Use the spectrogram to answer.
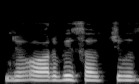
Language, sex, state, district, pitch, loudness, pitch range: Hindi, female, Bihar, Sitamarhi, 195 Hz, -16 LUFS, 190-200 Hz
